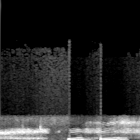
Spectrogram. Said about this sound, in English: Okay, this is how I yawn. It's not crazy or anything.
